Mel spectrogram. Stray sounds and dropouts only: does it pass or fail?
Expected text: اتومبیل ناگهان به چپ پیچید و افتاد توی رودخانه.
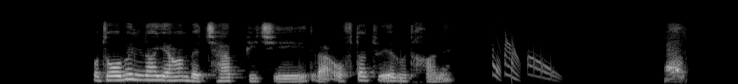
fail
